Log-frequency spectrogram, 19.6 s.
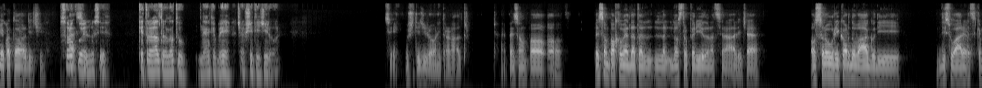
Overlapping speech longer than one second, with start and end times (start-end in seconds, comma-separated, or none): none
